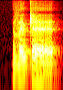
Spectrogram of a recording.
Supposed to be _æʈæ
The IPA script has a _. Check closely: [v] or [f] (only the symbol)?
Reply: v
